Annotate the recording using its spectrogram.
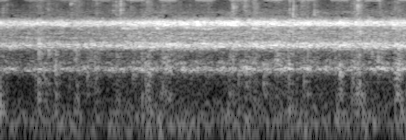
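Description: Night chorus of crickets and other insects: a steady, high-pitched trill that goes on without a break.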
